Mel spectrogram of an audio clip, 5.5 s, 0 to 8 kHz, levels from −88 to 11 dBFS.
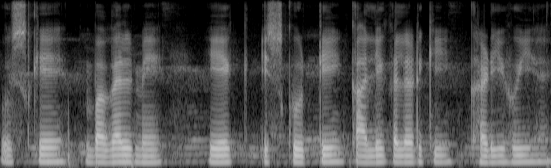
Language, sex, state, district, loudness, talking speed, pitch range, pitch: Hindi, male, Uttar Pradesh, Lucknow, -19 LUFS, 120 wpm, 115-125 Hz, 120 Hz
